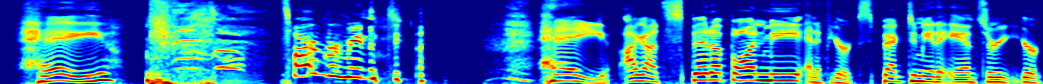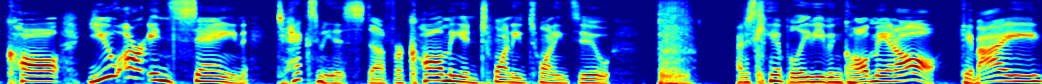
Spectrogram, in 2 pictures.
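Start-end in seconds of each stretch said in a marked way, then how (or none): 4.0-15.6 cross, weary, fed-up, angry, tired ranting. Reading a new voicemail greeting as asked, the speaker sounds angry and tired. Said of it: "You have to read it angry".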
